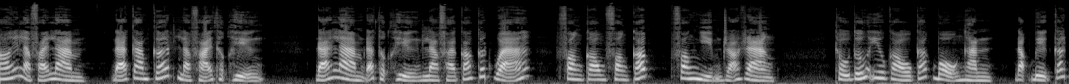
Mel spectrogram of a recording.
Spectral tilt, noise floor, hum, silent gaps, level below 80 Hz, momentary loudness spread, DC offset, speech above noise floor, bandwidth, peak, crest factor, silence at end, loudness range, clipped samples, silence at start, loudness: -5.5 dB/octave; -46 dBFS; none; none; -48 dBFS; 7 LU; under 0.1%; 31 dB; 17 kHz; -2 dBFS; 14 dB; 0 s; 1 LU; under 0.1%; 0 s; -16 LUFS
